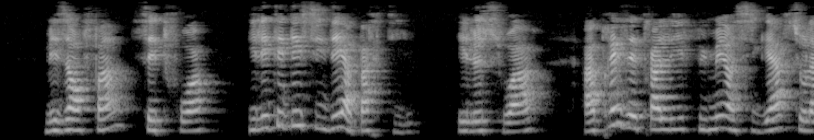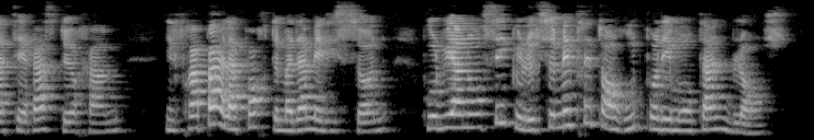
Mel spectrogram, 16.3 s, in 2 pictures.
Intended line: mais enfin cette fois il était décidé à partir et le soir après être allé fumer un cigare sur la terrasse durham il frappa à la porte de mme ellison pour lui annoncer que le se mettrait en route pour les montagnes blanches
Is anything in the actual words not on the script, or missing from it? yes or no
no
